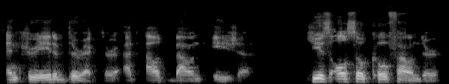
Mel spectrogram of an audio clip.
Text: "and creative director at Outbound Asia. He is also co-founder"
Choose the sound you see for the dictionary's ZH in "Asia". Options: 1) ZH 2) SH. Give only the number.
1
